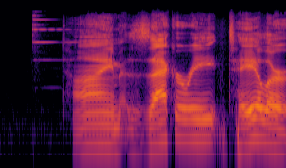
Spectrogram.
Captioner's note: bell dings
